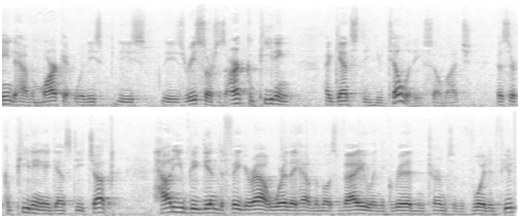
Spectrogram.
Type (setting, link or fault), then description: setting, busy venue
